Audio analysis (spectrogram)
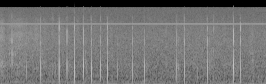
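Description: A small, flat, solid, milky-white translucent polished stone, possibly selenite, is held in the fingers and tapped and scratched with the fingernails. About sixteen short, dry clicks with almost no ring stand out over a quiet, low hum.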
